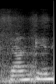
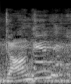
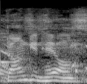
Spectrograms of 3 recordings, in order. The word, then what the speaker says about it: Dongan: Duncan Hill.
